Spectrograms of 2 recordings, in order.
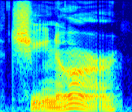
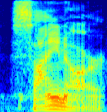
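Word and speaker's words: Cynar: But before we do, note Chinar is pronounced Chinar. I always pronounced it Sinar. I pronounced the CY as a S sound as Sinar, but indeed it's more like a hard C in Italian, so it's Chinar.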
